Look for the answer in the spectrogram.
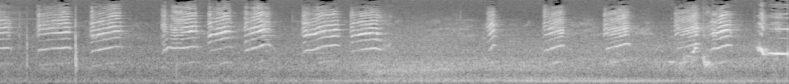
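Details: Recently fledged magpie begging while an adult feeds it in a yard with food and water: clusters of rapid, harsh, rasping notes in quick runs, separated by short pauses, with quiet background hum.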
